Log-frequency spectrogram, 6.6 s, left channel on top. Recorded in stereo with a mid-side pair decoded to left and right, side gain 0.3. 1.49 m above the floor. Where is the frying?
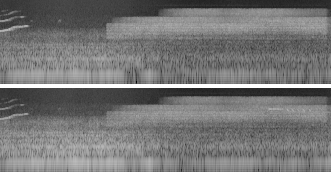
35° left, 3 m.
